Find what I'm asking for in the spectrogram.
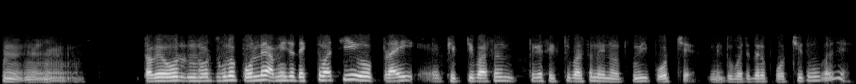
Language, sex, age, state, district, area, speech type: Bengali, male, 18-30, West Bengal, Cooch Behar, urban, conversation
